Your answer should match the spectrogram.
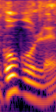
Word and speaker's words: Google: Ahora es verdad que se dice Google, ¿eh? – Google. Pues gracias por la pronunciación. Google. – Sí, no sé por qué decimos esa E ahí, Google.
